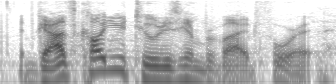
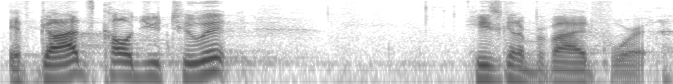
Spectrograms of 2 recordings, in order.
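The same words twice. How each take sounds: First: Repeated softer, stress moved onto called; softer repeated principle. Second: Said in the usual way. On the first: Shown as a demonstration. Pastor repeating the principle so it sinks in, softer with called stressed. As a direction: lean on called, let the rest drop quiet. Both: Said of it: "here's the principle you gotta remember".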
